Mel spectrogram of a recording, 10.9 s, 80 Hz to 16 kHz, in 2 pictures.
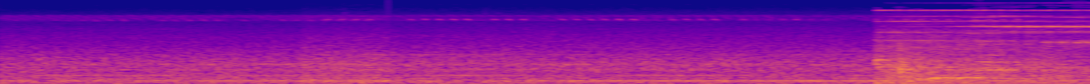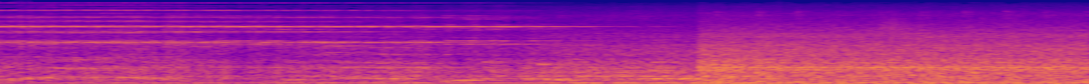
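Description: Platform hum for about four seconds, then a JR West KiHa 120 single-car diesel railcar pulling into the platform, its brakes and wheels giving a high, whistling squeal. About nine seconds in, the squeal gives way to a steadier hum as the railcar stands at the platform.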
